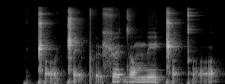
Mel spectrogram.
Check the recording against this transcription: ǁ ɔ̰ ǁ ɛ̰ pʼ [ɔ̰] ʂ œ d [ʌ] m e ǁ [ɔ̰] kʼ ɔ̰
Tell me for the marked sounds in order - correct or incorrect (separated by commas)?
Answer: incorrect, incorrect, correct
